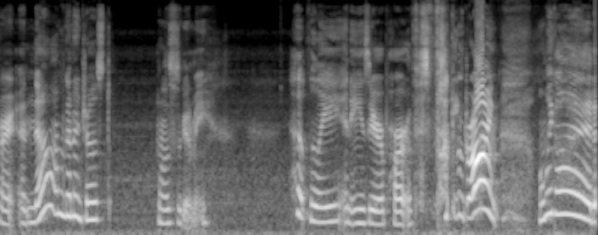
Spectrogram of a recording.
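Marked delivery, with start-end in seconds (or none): 5.5-7.5 higher, louder mock exclamation; mock irritating voice. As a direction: play up a grating, over-the-top voice. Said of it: "that irritating voice".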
